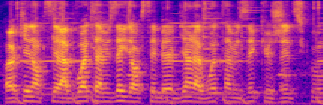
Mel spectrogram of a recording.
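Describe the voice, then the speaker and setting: A man commenting casually on his gameplay, chatty and talking straight to his viewers, often restarting his sentences. His voice sits at a middle pitch, with game music clearly playing underneath. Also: level tone, quick pace, pushed and bright. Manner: chatty, full of restarts, addresses viewers directly. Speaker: gaming video creator.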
